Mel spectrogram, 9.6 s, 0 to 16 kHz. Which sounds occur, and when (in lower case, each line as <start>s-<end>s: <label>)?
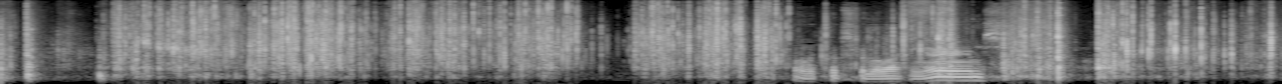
0.0s-0.2s: generic impact sounds
0.3s-0.6s: generic impact sounds
0.7s-1.7s: crinkling
1.8s-2.7s: crinkling
2.9s-4.5s: crinkling
4.7s-5.5s: crinkling
5.7s-6.0s: crinkling
5.9s-7.5s: male speech
6.1s-7.1s: crinkling
7.4s-8.0s: crinkling
8.2s-8.6s: crinkling
8.7s-9.3s: crinkling
9.5s-9.6s: crinkling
